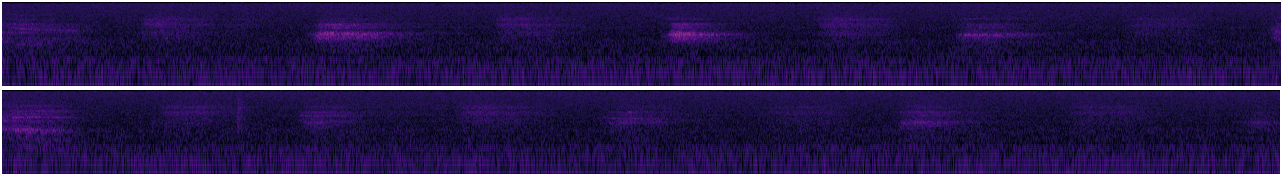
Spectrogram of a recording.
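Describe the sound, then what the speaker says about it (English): Slow, steady breathing during a yoga forward fold, with about ten rhythmic breath cycles, each a soft airy hiss. The breaths sit close to the microphone and carry on over a constant low hum, with no talking. "take a few deep breaths here"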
